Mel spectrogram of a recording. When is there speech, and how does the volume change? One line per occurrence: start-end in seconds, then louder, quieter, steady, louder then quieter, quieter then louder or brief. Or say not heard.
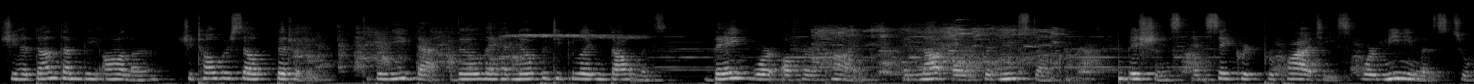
0.0-14.7 steady.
